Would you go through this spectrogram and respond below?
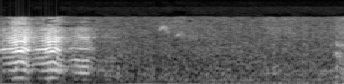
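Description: Goats bleat twice in quick succession, close and clear, before fading into a quiet background hum; there is no talking.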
